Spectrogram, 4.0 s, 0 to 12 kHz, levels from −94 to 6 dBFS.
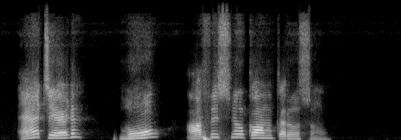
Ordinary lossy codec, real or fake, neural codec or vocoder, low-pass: Opus, 24 kbps; fake; codec, 32 kHz, 1.9 kbps, SNAC; 10.8 kHz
